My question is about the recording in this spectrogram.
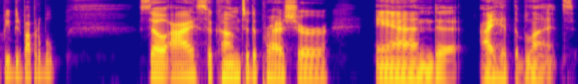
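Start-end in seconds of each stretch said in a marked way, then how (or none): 0.0-0.6 censor beeps. Pretend. Censoring herself with beep sounds.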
